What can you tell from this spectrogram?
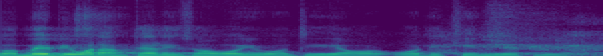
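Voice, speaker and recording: Against a quiet background, a man with a fairly high pitch speaks with a Ghanaian accent. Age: 70s. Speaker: conference speaker, entrepreneur. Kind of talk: motivational talk. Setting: conference stage with audience.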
